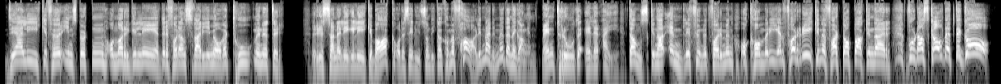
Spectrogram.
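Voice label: Norwegian dub commentator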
